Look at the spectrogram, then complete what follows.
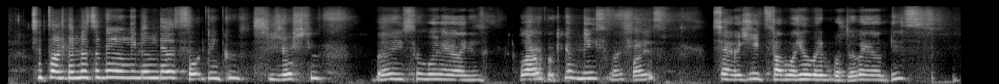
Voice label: welcome to italy, travel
